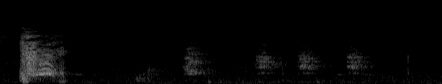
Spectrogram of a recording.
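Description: A man clearing his throat and coughing into a handkerchief: one louder burst just after the start, then four fainter short ones.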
